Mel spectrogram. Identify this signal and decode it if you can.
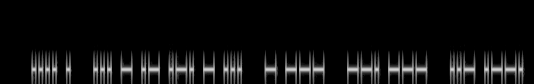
Morse code, heard as a keyed tone, about 34 wpm, 700 Hz. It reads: HE STARTS TO GO UP
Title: Additional Easy Phrases 35wpm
